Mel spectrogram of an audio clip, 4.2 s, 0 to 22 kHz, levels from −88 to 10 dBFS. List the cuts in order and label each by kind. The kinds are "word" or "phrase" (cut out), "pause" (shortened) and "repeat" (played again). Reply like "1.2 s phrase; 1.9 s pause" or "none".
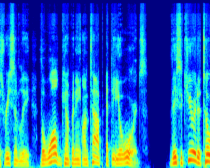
1.2 s word; 1.6 s phrase; 2.3 s word; 3.1 s pause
